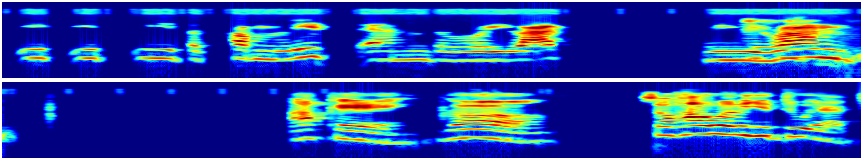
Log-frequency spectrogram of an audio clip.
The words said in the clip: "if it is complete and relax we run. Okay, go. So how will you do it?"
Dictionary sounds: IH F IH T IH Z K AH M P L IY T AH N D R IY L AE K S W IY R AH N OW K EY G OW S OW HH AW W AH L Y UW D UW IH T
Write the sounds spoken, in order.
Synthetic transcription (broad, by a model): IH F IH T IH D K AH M L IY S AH N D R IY L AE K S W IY R AH N OW K EY G OW S OW HH AW W AH L Y UW D UW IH T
